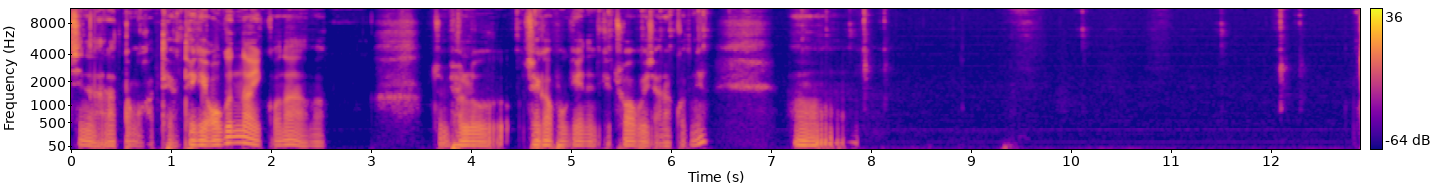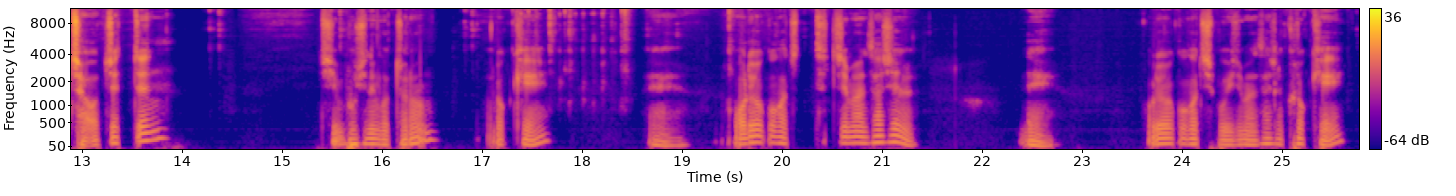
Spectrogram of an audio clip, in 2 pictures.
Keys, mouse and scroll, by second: 0.5 space, 0.7 Escape, 7.8 q, 12.0 q, 17.2 space, 17.3 Escape, 17.9 Escape, 18.2 space, 19.4 k, 20.1 shift+middle click, 25.6 shift+middle click.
